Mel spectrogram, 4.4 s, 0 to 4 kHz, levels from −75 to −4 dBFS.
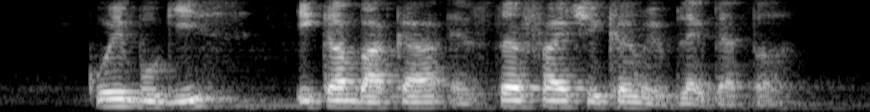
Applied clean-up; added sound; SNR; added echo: none; none; none; reverberation time 0.2 s.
